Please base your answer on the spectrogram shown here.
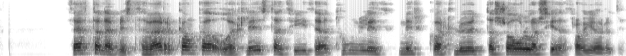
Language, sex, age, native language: Icelandic, male, 60-69, Icelandic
